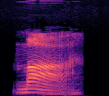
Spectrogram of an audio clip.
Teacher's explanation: ma is pronounced using a neutral tone, which carries a soft falling sound, as if the sound is fading away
